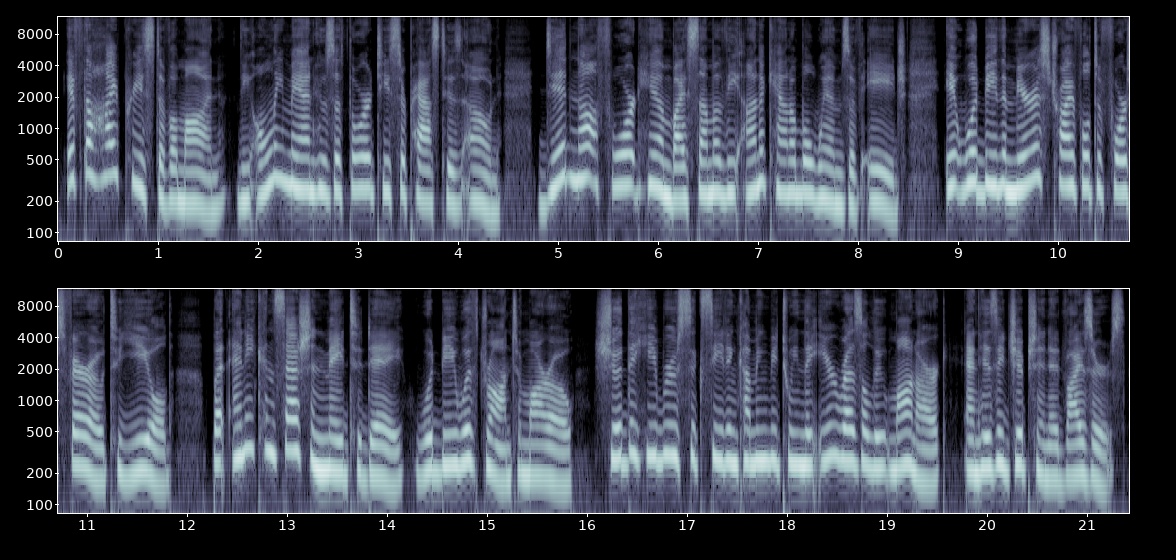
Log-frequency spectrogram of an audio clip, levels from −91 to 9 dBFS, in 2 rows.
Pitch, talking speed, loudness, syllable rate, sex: 235 Hz, 170 wpm, -15 LUFS, 5.0 syllables/s, female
